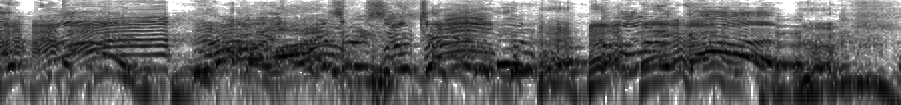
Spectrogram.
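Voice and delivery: high, slow, laughing squeal of joy; excited shriek. Real, not acted. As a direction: shriek with delight. Thrilled after the duck voice.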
